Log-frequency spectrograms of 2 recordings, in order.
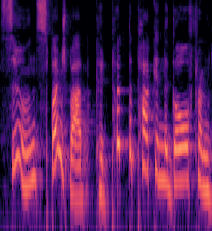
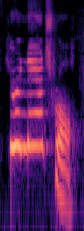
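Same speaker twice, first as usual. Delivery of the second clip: much higher, louder salesman pitch; agent voice; 7 dB louder than usual. Acted. Sports agent flattering SpongeBob, high loud pitch. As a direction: sell it hard.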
